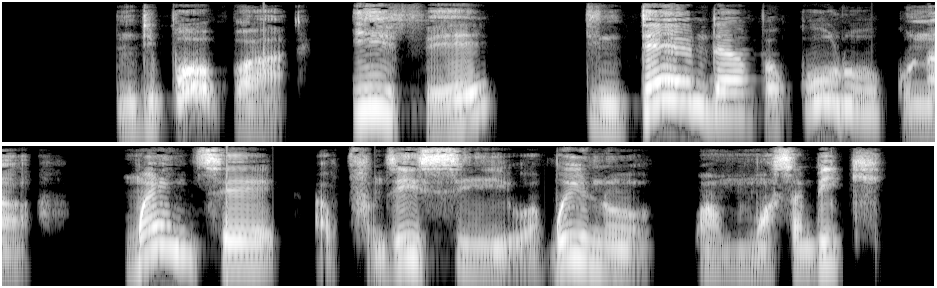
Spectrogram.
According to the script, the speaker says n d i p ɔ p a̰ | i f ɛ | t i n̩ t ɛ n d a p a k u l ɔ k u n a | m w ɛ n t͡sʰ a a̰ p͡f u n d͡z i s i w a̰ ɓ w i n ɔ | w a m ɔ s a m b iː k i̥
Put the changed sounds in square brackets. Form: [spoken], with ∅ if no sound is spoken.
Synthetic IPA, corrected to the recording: n d i p ɔ p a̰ | i f ɛ | t i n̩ t ɛ n d a p a k u l [u] k u n a | m w ɛ n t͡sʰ [ɛ] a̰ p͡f u n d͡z i s i w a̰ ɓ w i n ɔ | w a m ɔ s a m b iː k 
